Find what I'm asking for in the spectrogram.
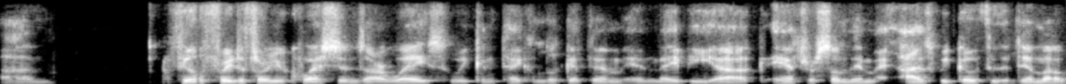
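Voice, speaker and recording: In a Louisiana accent, a man talks with a fairly low pitch and flat, monotone intonation. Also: moderate pace. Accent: noticeable Southern US (Louisiana). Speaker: software product expert, former pipe designer. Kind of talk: live software demo webinar. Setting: online webinar. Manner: casual, many fillers (um, uh).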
